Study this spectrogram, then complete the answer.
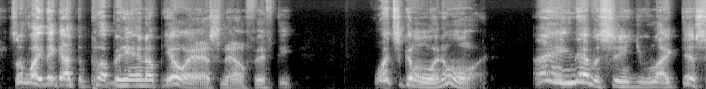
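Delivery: high mocking voice, teasing him; mocking taunt. Real, not acted. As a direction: needle him like a grinning rival. Mocking [name] directly.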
